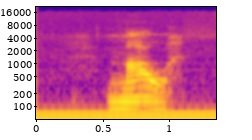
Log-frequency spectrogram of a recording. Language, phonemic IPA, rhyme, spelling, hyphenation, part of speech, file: Dutch, /mɑu̯/, -ɑu̯, mouw, mouw, noun, Nl-mouw.ogg
- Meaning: sleeve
